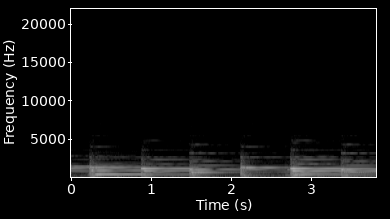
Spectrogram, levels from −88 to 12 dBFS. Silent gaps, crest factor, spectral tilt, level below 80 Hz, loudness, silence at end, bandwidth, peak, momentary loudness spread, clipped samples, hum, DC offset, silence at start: none; 18 dB; -8 dB/octave; -68 dBFS; -35 LUFS; 0 s; 5.8 kHz; -16 dBFS; 10 LU; under 0.1%; none; under 0.1%; 0 s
